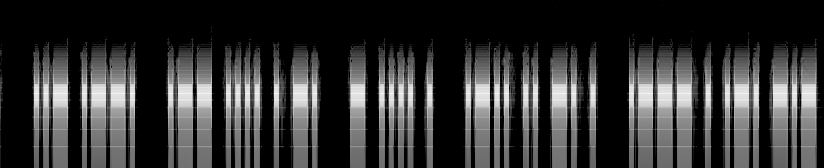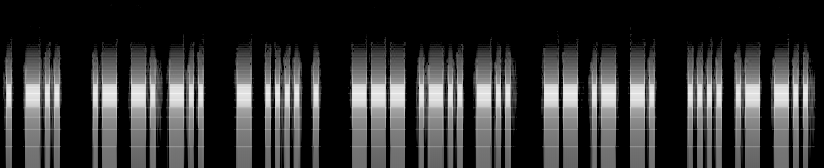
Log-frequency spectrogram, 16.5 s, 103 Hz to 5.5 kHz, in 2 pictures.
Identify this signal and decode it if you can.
Morse code, heard as a keyed tone, about 25 wpm, 600 Hz. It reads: UP WHEN THE LINE JERKED AND THE OLD MAN HAD
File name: the old man and the sea part 1 25wpm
